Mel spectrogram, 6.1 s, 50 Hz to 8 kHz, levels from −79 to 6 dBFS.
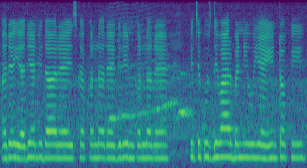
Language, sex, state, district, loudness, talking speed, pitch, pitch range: Hindi, female, Rajasthan, Bikaner, -15 LUFS, 165 wpm, 235 Hz, 230-245 Hz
